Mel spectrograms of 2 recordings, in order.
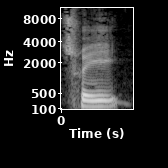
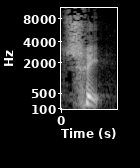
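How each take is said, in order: First: The word is said with a level tone. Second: The word is said with a falling tone. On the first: It is the verb to blow. "平声的时候就是我们吹啊" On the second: It names a wind instrument. "所以它当乐器的时候这个吹念去声，念脆啊"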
